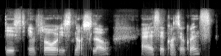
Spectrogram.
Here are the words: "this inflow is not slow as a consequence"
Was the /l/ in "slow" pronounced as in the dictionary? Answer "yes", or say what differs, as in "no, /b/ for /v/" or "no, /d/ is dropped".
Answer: yes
